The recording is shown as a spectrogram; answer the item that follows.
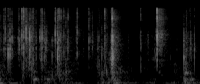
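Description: Plastic packets crinkling as they are handled inside a small zippered pouch, a run of short irregular crackles.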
